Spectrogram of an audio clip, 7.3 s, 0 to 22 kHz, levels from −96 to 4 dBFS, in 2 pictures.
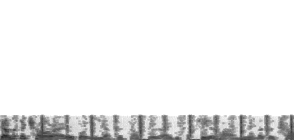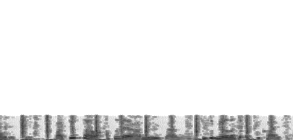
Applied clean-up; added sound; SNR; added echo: classical method spectral subtraction.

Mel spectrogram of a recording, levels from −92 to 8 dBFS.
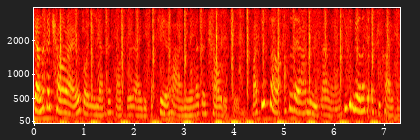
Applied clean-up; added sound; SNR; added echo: none; Rattle (instrument); 3 dB; none.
